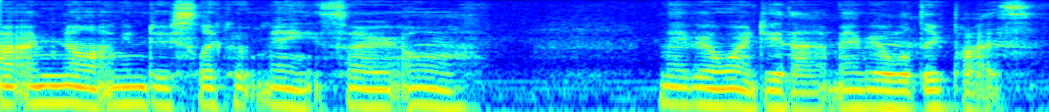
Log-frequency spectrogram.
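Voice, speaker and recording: Low-voiced chatty Australian woman. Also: mellow, slight background noise. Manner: rambling, chatty, thinks aloud. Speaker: vlogger and small online shop owner. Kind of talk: casual vlog chat. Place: home living room.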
